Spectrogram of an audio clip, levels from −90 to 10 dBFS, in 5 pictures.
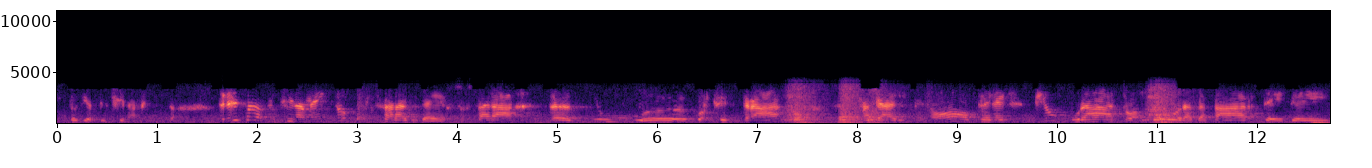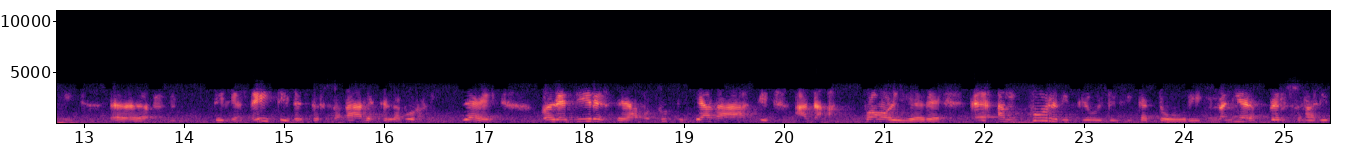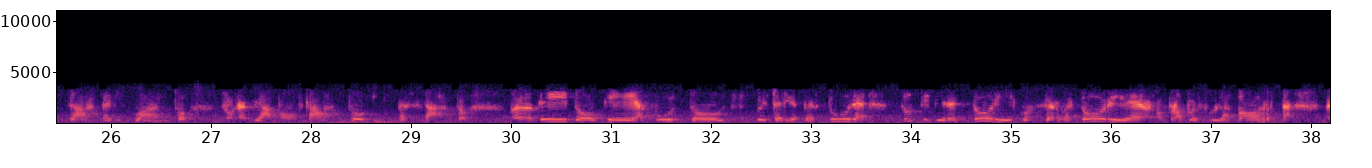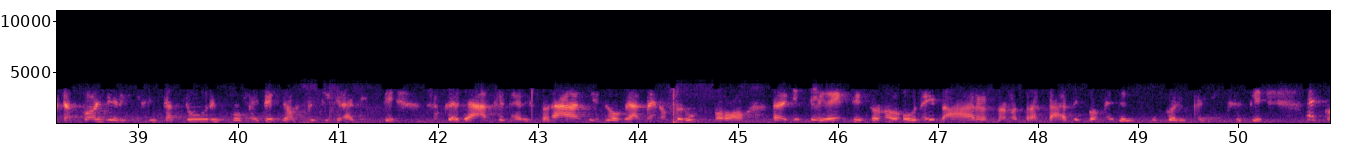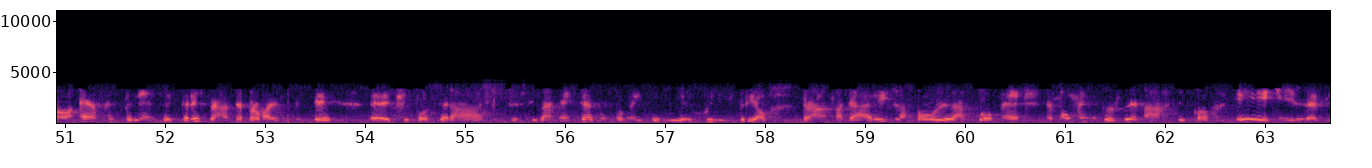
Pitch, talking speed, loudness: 195 Hz, 115 wpm, -27 LUFS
